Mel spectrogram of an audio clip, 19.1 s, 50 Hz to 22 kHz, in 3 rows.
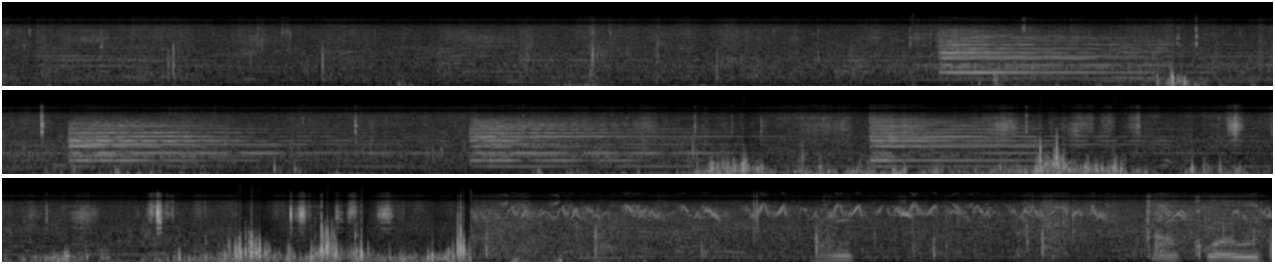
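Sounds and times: church bell tolling: 0:04.5 - 0:12.4.

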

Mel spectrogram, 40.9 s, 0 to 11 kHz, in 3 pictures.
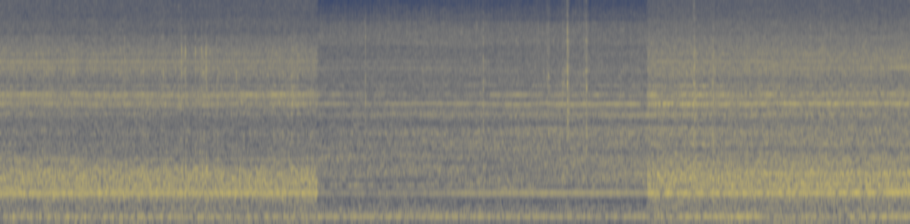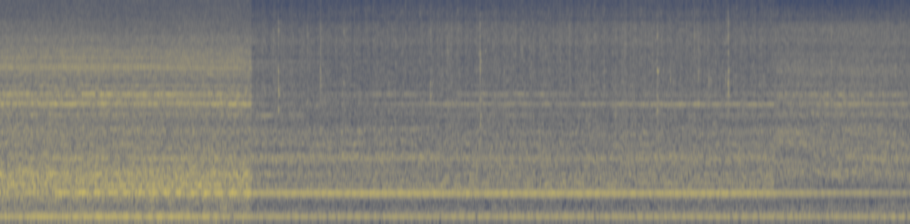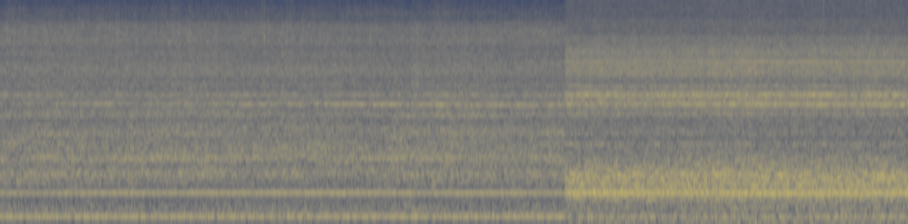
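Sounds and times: diesel engine running under load: 0:00.0 - 0:40.9.

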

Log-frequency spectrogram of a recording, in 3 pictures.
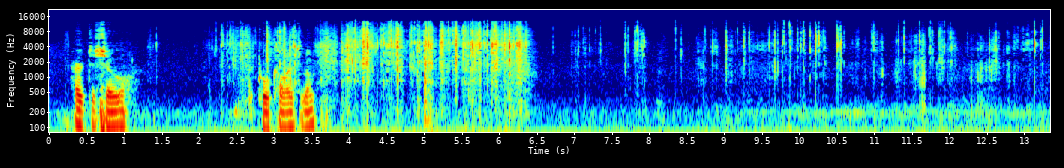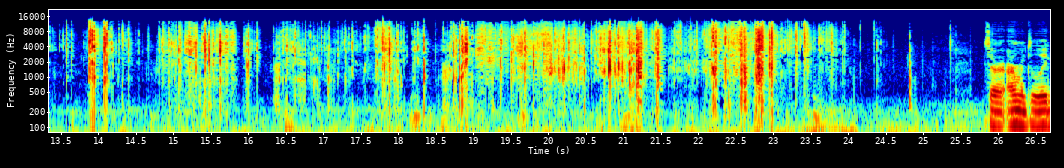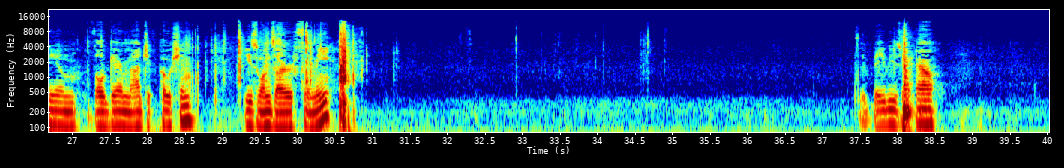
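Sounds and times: plastic wrap crinkling and tearing: 0:02.1 - 0:24.6, 0:28.5 - 0:31.0.

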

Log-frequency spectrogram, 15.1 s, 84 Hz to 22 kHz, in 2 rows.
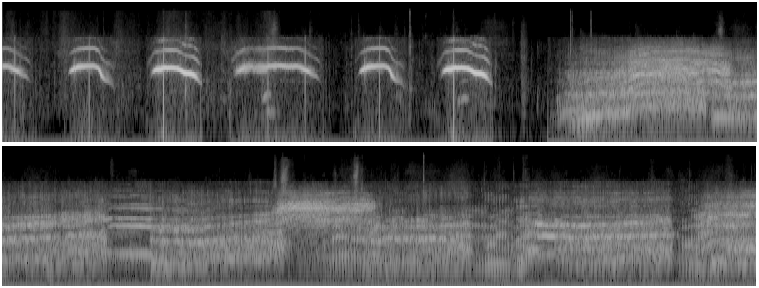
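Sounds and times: monster-like growling and roaring: 0:05.5 - 0:15.0
rattling growl: 0:05.5 - 0:15.0.

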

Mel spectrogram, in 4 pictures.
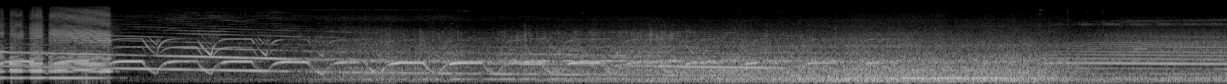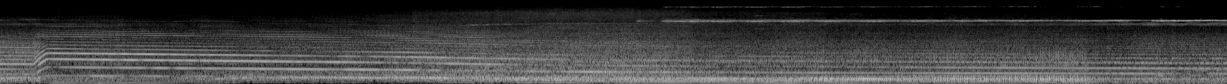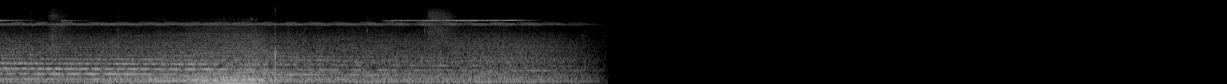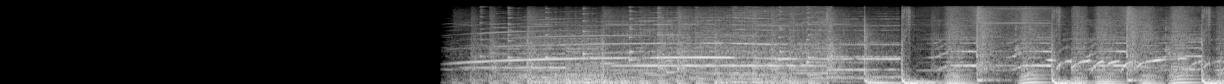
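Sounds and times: fire truck sirens yelping and wailing: 0:00.0 - 0:30.6, 0:41.2 - 0:49.0
truck engines running low: 0:01.7 - 0:30.6, 0:41.3 - 0:49.0.

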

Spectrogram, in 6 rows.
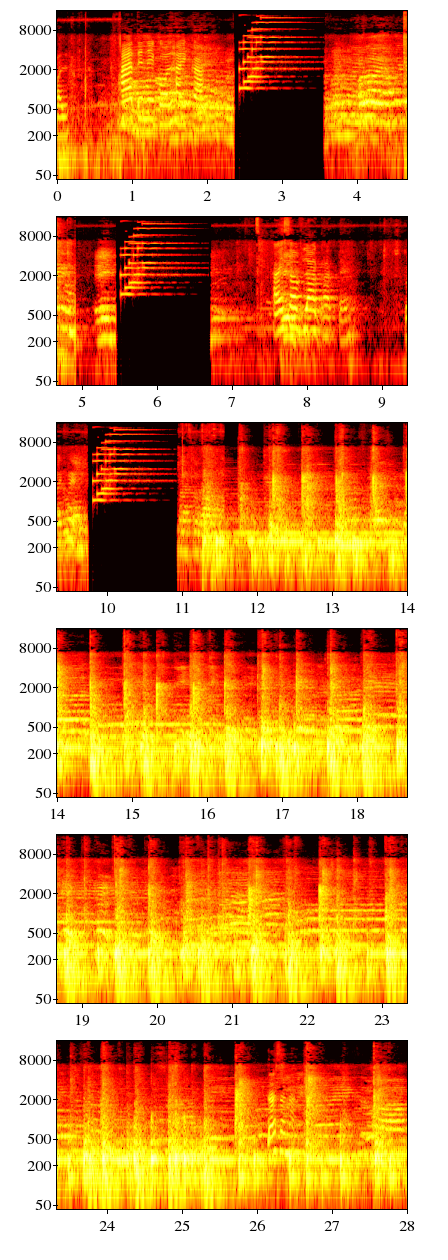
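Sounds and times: group of voices singing: 0:03.6 - 0:05.0, 0:13.0 - 0:28.0
sharp percussive beat: 0:10.9 - 0:28.0
acoustic guitar strumming: 0:11.3 - 0:28.0.

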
